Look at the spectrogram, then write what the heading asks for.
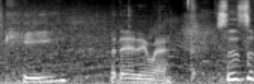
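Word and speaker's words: χ: like like the weird Latin X which is pronounced key but anyway so there's a mega keyblade called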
